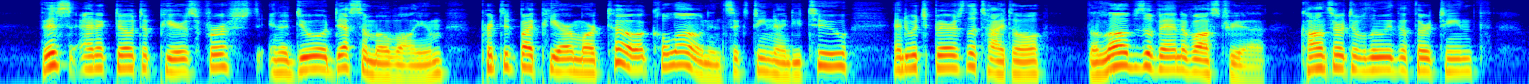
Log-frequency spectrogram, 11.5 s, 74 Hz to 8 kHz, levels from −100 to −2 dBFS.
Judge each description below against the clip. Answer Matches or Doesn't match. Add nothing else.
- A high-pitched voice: Doesn't match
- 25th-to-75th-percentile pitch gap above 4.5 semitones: Matches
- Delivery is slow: Doesn't match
